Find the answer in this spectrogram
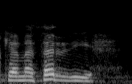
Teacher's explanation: لاحظ اللام الكسرة لو أني نطقت بها كسرة كاملة سأقول كمثل ريح لي ري كسرة كاملة، إذا أدغمت أقول كمثل ريح اللام ذهبت وذهبت حركتها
